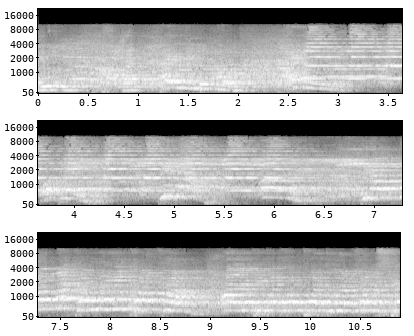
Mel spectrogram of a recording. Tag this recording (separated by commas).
Speech, Music, Cheering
